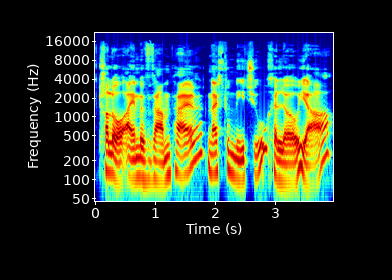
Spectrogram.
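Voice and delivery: hammed-up German vampire accent; super German accent. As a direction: greet them in a mock German accent. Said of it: "Like a super German".

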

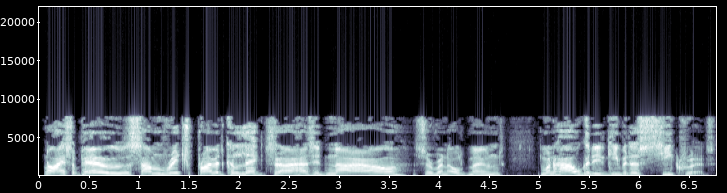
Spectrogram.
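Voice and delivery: a preoccupied chicken of a posh gentleman, dragging each word; posh yawning curator. Acted. Curator voiced in story.

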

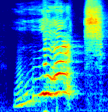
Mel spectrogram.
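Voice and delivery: a woman's outraged shriek; scream. Acted. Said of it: "Lola's voice scream out".

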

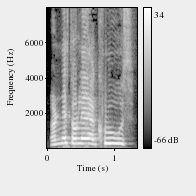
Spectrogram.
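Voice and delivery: very high, loud, rolled Spanish announcer; dramatic Spanish name. Pretend. Friend announcing a movie villain's name in a loud Spanish accent.

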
